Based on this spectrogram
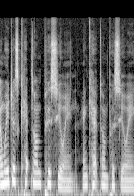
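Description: A woman with an Australian accent is heard in a very clean recording with a silent background. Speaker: activist. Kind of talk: interview.

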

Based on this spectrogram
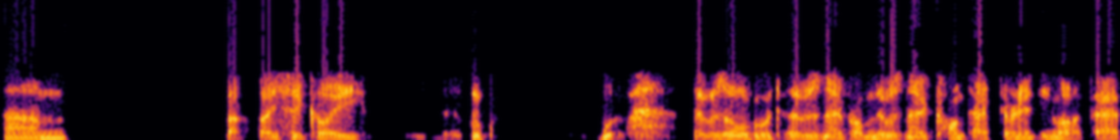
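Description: A man talks at a moderate pace with long, frequent pauses. His loudness stays very even. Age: 50s. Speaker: motorsport team manager. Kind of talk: interview.

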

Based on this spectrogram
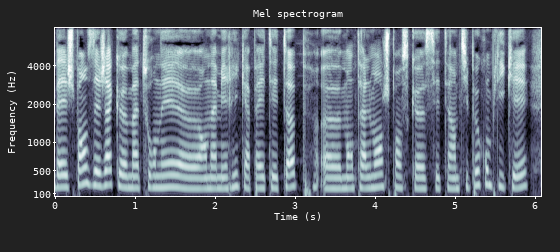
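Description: Against a quiet background, a woman with a medium-pitched, dark, mellow voice speaks fairly quickly in a flat monotone at very even loudness, the sound dry and close with no echo. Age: 20s. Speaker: professional tennis player. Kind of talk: interview. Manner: halting.

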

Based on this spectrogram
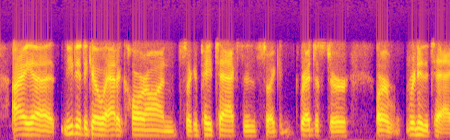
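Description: In a plain, everyday voice, a man speaks with an American accent at a moderate pace, his medium pitch showing ordinary variation and his loudness swinging widely. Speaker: caller. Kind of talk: call-in to radio show. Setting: phone call.

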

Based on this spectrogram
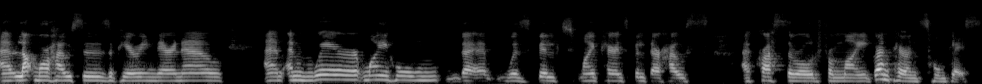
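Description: A woman with an Irish accent, fairly low pitch, ordinary pitch variation and a fairly slow pace. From Ireland, Cork. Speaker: coach and facilitator. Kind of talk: interview.

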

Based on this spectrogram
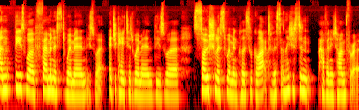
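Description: Her pitch medium and her pace fairly quick, a woman speaks with hardly any pauses. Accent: London. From London. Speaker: podcast host. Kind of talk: interview conversation. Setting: studio, small hot room.

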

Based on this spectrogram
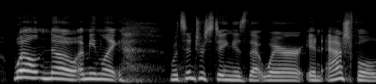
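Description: In an unremarkable speaking voice, a woman with an American accent talks at a moderate pace. Her intonation is lively, and the recording is very clean with a silent background. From western North Carolina mountains. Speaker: comedy director. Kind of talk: casual chat.

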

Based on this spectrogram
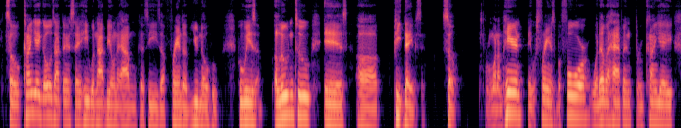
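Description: Ordinary pitch variation and a moderate pace mark a normal speaking voice. The recording is very clean, and the background is silent. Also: man, medium pitch for a man. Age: 40s. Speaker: podcast host. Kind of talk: casual chat.

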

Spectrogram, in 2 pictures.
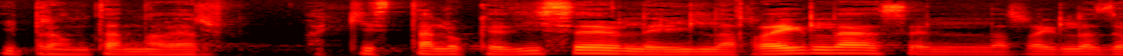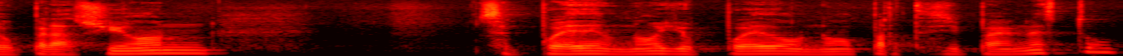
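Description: With a dark, mellow tone, a man talks at a fairly slow pace and ordinary pitch variation. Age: 30s. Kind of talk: casual monologue.

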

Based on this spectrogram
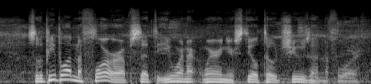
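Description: A man talks at a very fast pace with very wide pitch swings around a medium pitch. Noticeable background noise runs underneath. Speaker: podcast co-host. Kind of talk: casual chat.

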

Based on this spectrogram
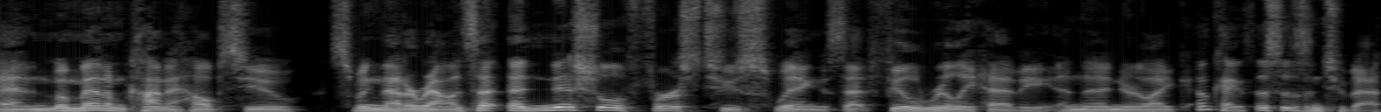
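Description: Speaking at a medium pitch and a fairly quick pace, a man uses lively intonation with hardly any pauses on a very clean recording with a silent background. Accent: American. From Philadelphia, US. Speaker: former sports mascot performer. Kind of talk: casual interview chat.

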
